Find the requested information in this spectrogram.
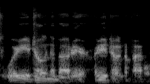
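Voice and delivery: low, hushed puzzled voice; mock puzzled rumble; deep, quiet imitation. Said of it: "And he goes".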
